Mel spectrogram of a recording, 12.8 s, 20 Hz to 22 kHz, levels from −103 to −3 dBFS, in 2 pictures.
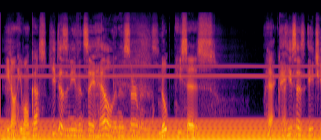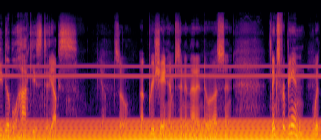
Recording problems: electrical hum; loud; throughout; 60 Hz, 5 dB below the speech
high-pitched whine; noticeable; throughout; 2.5 kHz, 15 dB below the speech

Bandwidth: 14.5 kHz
